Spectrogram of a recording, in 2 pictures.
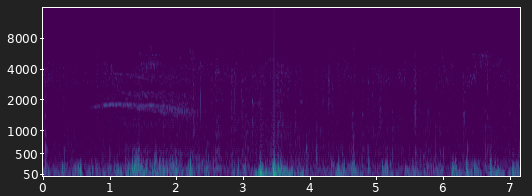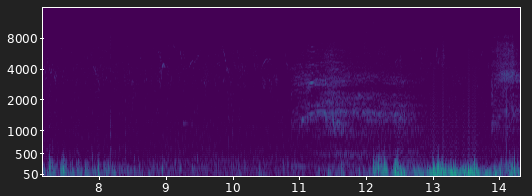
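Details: Pura Raza Española horses, stallions and mares in a herd, fighting as a new young stallion joins: a brief thin whinny early on, then louder harmonic squealing neighs near the end over steady hoofbeats and thuds.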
